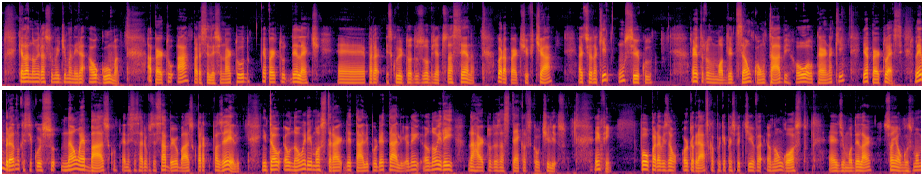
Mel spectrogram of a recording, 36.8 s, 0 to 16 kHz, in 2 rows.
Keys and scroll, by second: 0.4 Tab, 2.8 a, 3.0 a, 4.2 Delete, 10.0 shift+a, 12.4 s, 13.8 Tab, 16.7 s, 32.5 KP_5.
